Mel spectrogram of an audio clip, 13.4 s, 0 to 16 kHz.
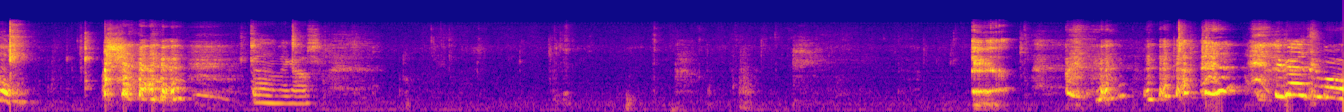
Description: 3 hotties having a burping contest.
